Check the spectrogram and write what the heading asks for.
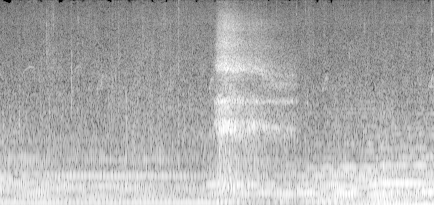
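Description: Dramatic background score holding sustained low notes, with a short hissing rush of noise about two seconds in.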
